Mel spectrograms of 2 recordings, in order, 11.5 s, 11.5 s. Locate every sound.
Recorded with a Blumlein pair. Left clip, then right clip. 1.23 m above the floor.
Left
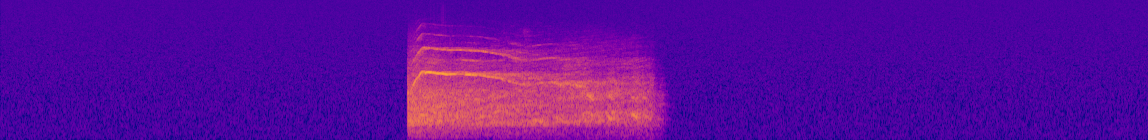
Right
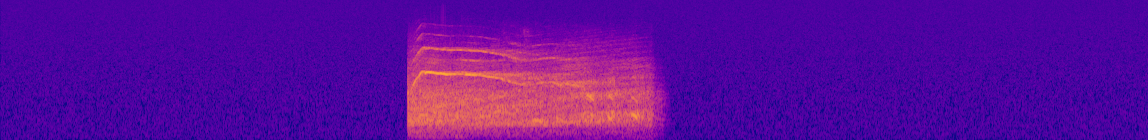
4.1 s laughter: straight ahead, 0.9 m; by 6.5 s 20° right, 4 m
